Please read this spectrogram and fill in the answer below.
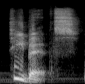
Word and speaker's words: Tibbets: They pronounced it Tibets. So, they stressed the first syllable.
